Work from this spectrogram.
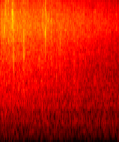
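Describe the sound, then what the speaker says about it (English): Rain falls in the city-building video game Caesar IV, a steady soft hiss of droplets with a few faint scattered taps, even and unbroken throughout. "Rain in the desert."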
